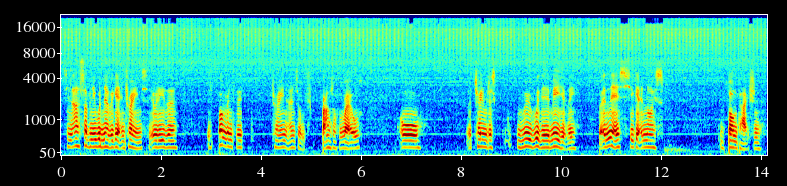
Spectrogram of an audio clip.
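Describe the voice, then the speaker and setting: The pace is fairly quick, broken by long, frequent pauses. Noticeable background noise runs underneath. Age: 20s. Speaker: train simulator content creator. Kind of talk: gameplay commentary. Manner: rambling, casual.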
